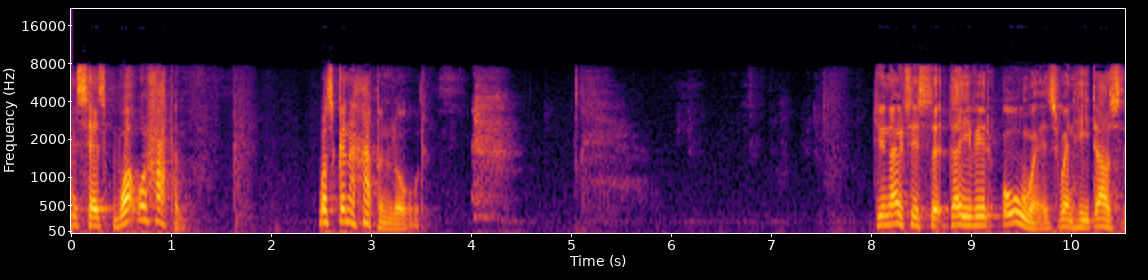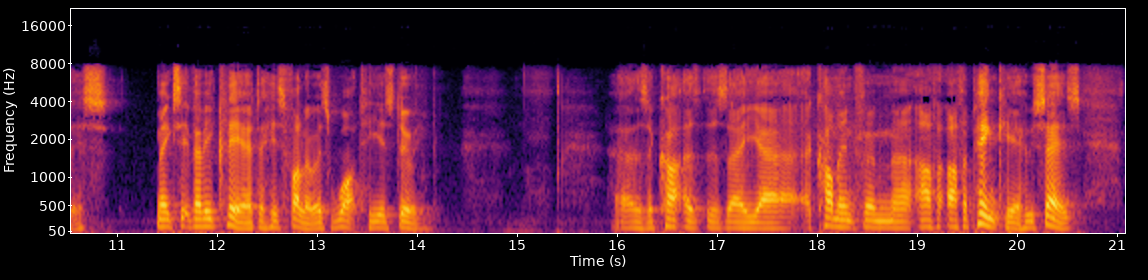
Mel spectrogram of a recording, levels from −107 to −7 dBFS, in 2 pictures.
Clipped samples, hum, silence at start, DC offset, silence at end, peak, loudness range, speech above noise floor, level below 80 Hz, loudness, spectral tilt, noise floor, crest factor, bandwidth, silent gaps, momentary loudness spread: under 0.1%; none; 0 s; under 0.1%; 0.15 s; -4 dBFS; 8 LU; 50 dB; -58 dBFS; -24 LUFS; -4 dB/octave; -74 dBFS; 22 dB; 8.2 kHz; none; 15 LU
